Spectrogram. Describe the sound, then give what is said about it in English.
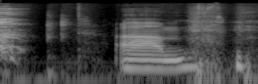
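An odd, strained cough or throat-clearing with a voiced, tonal middle section of about half a second. Rougher, shorter bursts come before and after it. “That's a weird cough.”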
